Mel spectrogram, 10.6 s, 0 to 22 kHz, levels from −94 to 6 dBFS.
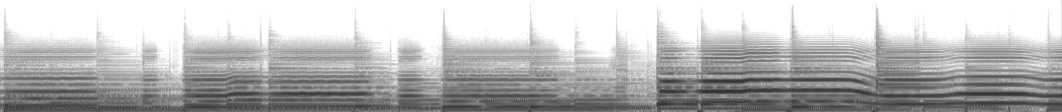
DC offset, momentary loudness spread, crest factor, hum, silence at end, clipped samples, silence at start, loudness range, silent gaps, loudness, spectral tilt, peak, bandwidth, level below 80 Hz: under 0.1%; 10 LU; 16 dB; none; 0 s; under 0.1%; 0 s; 5 LU; none; -19 LUFS; -9.5 dB/octave; -4 dBFS; 6.2 kHz; -38 dBFS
